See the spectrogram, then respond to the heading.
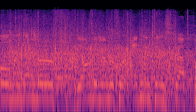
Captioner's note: some Applause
